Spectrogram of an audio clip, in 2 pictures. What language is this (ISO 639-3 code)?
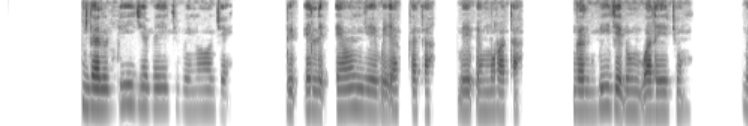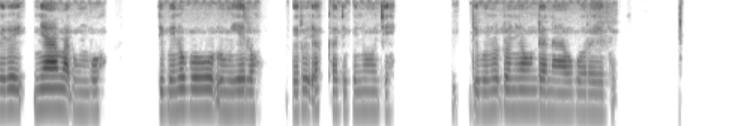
ful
